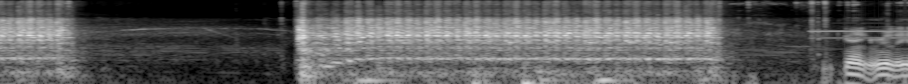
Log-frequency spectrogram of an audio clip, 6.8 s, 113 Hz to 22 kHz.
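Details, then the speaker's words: 1993 GMC C1500 SBC 350 with new camshaft, cranking on old gas with fuel poured in and a dry-looking fuel pump: steady cranking with uneven low thumps and exhaust pops, no catch. Ignition timing is suspected to be well out. "all it's doing is kind of popping out the exhaust"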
